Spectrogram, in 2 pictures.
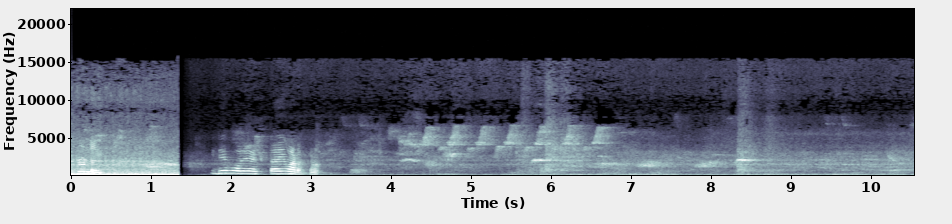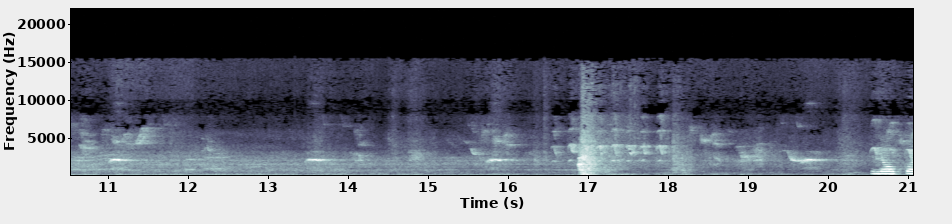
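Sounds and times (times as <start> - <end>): bird chirping: 0.1 - 21.0.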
